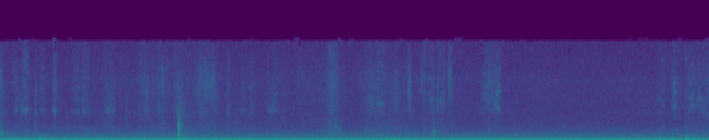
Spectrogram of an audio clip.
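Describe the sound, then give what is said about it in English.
Writing on a board: continuous soft scratching strokes over a steady low hum and background noise. “So we'll draw up on the board our eight R's.”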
